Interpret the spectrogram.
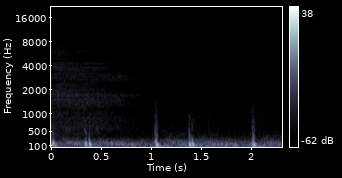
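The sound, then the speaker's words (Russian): A frightened old man's deep, heavy heartbeat thuds loud in a steady lub-dub rhythm, about three beats over a low background rumble, with no voices. “А меж тем адский барабанный грохот сердца нарастал.”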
